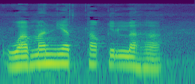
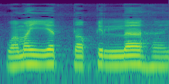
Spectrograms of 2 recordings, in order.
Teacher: yattaqillaha I keep ketika kita dibaca satu persatu waman yattaqillaha namun ketika dihukumi Idgham Bighunnah nun sukun bertemu ya maka dibacanya lebih identik kepada huruf ya Jadi tidak boleh dibaca wanita Hai Man tapi May Hai wamayatakilaha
